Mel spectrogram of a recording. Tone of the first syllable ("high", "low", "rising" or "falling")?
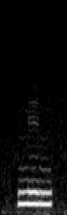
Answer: high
